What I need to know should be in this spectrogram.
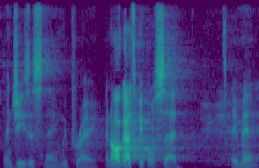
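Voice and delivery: soft, low prayer voice. Acted. Pastor praying for a grieving family, soft and reverent. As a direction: pray quietly and reverently. Pastor prays over the congregation.

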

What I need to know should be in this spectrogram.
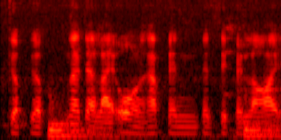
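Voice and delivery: ordinary talk, nothing marked

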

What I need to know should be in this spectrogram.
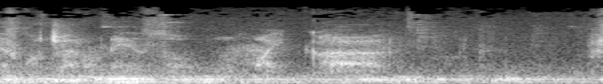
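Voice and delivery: hushed, unvoiced alarm; awed whisper. Real, not acted. Vlogger startled by thunder asking viewers, awed whisper. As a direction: whisper it, drawing out the last words.

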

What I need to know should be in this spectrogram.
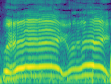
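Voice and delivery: loud, high hey; excited shout. Real, not acted. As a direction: shout as the car comes. Car approaching, fan shouts.

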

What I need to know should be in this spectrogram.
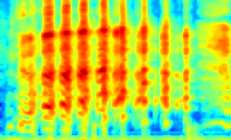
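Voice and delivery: high, loud cackling laugh; long helpless laugh at full volume; loud incredulous laugh. Real, not acted. Laughing in disbelief at the game.

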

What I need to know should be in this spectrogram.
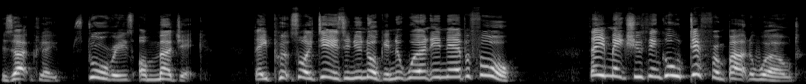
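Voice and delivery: loud creature rant, rising in pitch; grumpy goblin, forceful and accusing; grumpy bark. A narrator's reading. Creature argues stories are magic, barking grumpily. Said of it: "barked Grunt grumpily".

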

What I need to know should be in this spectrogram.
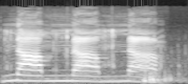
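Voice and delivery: loud "nom nom" munching; munch happily out loud; happy eating noises. Acted.

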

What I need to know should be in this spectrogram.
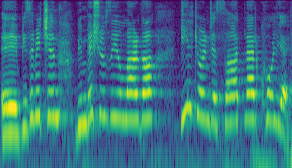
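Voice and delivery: usual speaking voice

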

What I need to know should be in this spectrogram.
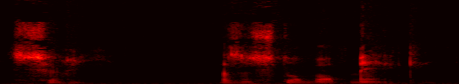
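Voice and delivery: low, soft apology; hushed and contrite; subdued apology. Acted. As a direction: back down quietly, embarrassed. Apologises after hurting her friend.

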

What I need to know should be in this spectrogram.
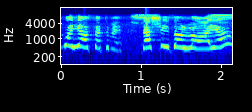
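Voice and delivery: ordinary talk, nothing marked

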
